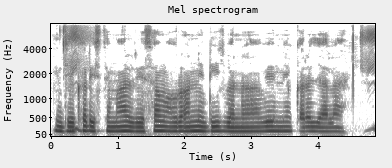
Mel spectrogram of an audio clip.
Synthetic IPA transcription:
d͡ʒeːkəɾɪst̪eːmaːlɾesəmɔːɾənjəbiːt͡ʃbənaːwemẽkəɾəld͡ʒaːlaɛ

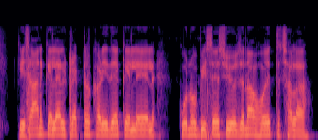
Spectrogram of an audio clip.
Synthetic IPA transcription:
kɪsaːnkeleːlʈɾɛk̚ʈəɾkʰəɽid̪ekeleːl | koːnobɪsesjoːd͡ʒnaɦoet̪t͡ʃʰəla

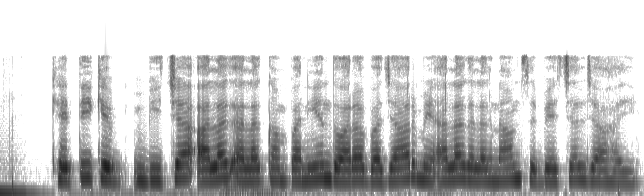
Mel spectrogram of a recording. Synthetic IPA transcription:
kʰeːt̪ikebiːt͡ʃaʔələɡələɡ̚kə̃mpənijə̃nd̪waːɾabaːd͡ʒaːɾmẽʔɐləɡələɡnaːmsebeːt͡ʃəld͡ʒaːɦəiː

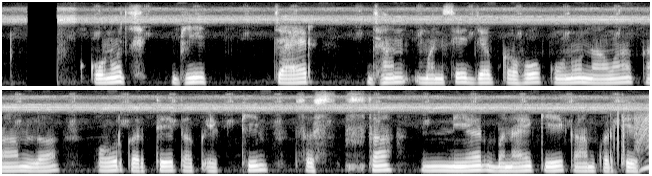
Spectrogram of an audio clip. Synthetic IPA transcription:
koːnot͡ʃʰ | bʱi | t͡ʃaːəɾ | d͡ʒʱənmənsed͡ʒəbkəɦokoːnonəwãkaːmlə | ɔːɾkəɾt̪ʰet̪əkeːk̚ʈʰim | sə | t̪ʰa | nijəɾbənaːekekaːmkəɾt̪ʰeː

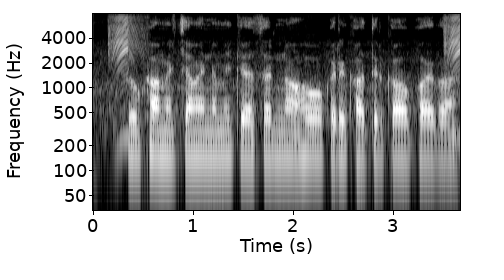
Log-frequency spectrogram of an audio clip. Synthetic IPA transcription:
suːkʰamɪɾt͡ʃamẽnəmikeɐsəɾnaɦookəɾekʰaːt̪ɪɾkaʊpaːjbaː

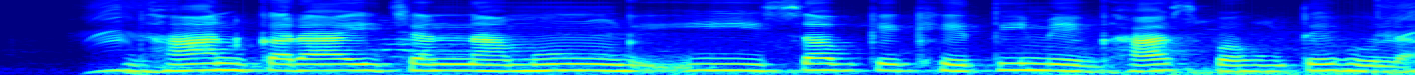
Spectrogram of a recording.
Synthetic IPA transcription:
d̪ʱankəɾait͡ʃənːamuŋɡisəbʱkekʰet̪imeɡʱaspəɦut̪eɦolɛ

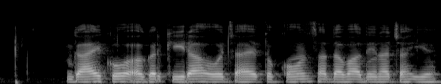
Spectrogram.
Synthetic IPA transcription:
ɡaːekoɐ̰ɡəɾkiːɾaɦod͡ʒa̰ːet̪okɔːnsad̪ɐʋad̪eːnat͡ʃaːɦieː

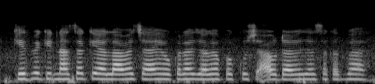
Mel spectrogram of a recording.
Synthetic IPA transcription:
kʰeːt̪mẽkɪʈnaːsəkːeɐlaːʋat͡ʃaːɦeoːkɾad͡ʒɐɡəpɐɾkʊt͡ʃʰa̰ːʊʈ̚ɖaːlad͡ʒaːsɐkət̪̚bʱaːɾ

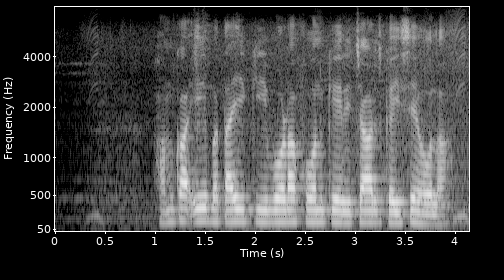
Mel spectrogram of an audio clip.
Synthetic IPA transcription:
həmkaʔeːbət̪aːikiboːɽafʰoːnkeɾɪt͡ʃaːɾd͡ʒkɐiseɦoːlaː

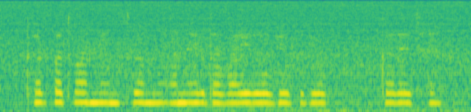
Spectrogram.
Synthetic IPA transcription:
ɡʱəɾpət̪ʰʋanijənt̪ɾəmeənekd̪əʋaiɾobʱipəɾjoːɡ | kəɾet͡ʃʰɛ

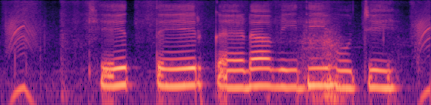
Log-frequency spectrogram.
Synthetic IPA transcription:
kʰeːt̪ːeːɾkɛ̃ːɽaːʋiːd̪iːɦoːt͡ʃeː

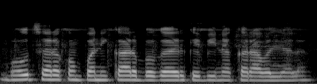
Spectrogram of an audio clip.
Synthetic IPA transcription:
bʌɦut̪saɾakəmpənikaɾbəɡəjɾkebinakəɾabəld͡ʒala

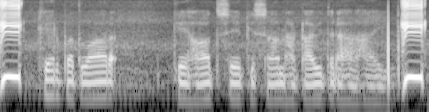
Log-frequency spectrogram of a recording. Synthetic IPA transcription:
kʰeːɾpɐt̪waːɾ | keɦaːt̪ʰsekɪsaːnɦɐʈaːwɪt̪ɾɐɦaɦaiː

